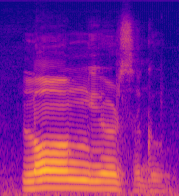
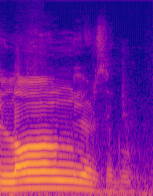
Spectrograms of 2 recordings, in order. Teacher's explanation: the long is prominent in that group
